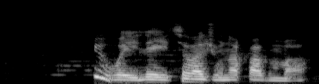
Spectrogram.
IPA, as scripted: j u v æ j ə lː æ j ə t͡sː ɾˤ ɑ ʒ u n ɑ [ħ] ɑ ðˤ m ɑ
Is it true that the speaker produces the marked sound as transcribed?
no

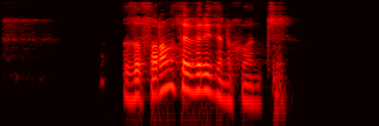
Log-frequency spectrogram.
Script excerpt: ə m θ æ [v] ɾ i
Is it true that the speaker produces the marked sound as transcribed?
yes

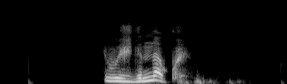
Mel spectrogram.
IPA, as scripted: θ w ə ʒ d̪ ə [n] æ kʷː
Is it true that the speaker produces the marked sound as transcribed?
no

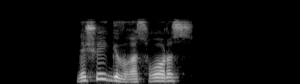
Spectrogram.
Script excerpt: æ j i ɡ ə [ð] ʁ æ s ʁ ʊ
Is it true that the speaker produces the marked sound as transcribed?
no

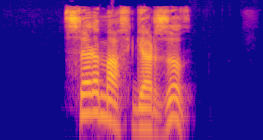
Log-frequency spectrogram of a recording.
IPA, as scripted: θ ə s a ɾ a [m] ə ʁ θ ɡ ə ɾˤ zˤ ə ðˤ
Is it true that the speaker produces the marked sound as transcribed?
yes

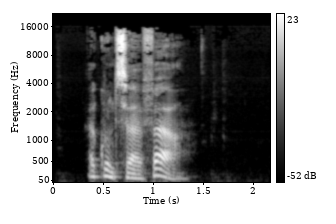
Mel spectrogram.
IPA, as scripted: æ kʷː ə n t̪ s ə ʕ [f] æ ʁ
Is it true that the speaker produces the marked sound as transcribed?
yes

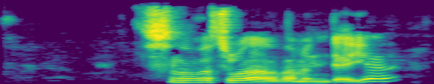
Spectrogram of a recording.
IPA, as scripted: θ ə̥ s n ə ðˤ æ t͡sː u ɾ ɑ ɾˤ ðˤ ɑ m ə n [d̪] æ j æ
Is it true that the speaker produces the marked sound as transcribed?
yes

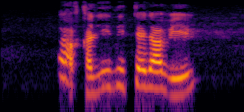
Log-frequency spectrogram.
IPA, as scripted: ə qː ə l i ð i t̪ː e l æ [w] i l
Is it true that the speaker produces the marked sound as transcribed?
no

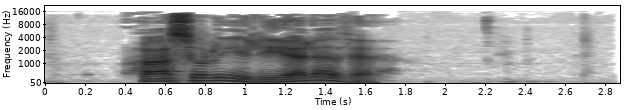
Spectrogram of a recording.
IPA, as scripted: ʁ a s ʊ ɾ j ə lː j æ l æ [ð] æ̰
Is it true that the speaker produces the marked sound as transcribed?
yes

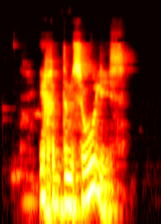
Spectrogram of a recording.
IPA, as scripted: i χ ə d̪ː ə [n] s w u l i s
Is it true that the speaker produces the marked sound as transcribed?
no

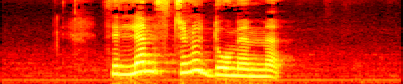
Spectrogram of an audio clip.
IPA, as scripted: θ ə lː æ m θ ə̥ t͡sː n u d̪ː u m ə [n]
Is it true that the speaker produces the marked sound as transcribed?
no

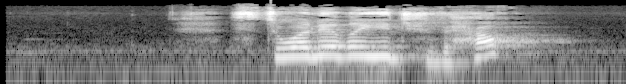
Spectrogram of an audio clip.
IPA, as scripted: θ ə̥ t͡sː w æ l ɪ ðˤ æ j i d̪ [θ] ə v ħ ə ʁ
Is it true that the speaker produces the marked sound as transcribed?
no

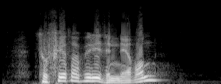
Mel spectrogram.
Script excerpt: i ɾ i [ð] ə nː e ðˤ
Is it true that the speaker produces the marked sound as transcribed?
yes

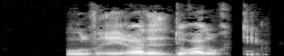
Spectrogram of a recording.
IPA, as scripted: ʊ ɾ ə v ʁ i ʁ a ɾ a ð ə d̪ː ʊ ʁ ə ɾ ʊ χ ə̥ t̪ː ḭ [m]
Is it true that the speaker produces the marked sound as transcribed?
yes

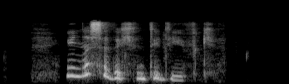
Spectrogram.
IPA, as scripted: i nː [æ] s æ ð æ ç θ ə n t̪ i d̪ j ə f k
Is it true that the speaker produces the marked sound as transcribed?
yes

